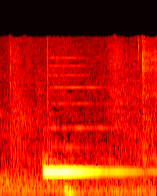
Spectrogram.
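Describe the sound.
A bell rings in a parliament chamber before a vote: one clear, steady, mid-pitched tone that sounds loudly and then slowly fades.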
